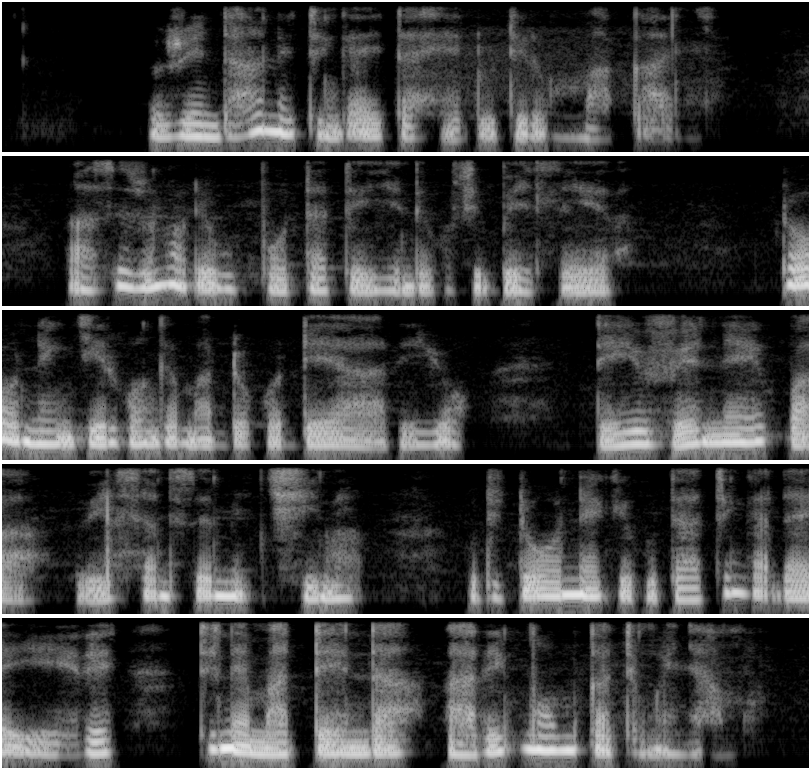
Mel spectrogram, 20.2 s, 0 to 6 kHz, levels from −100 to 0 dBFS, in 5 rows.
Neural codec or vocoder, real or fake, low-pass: none; real; 5.4 kHz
